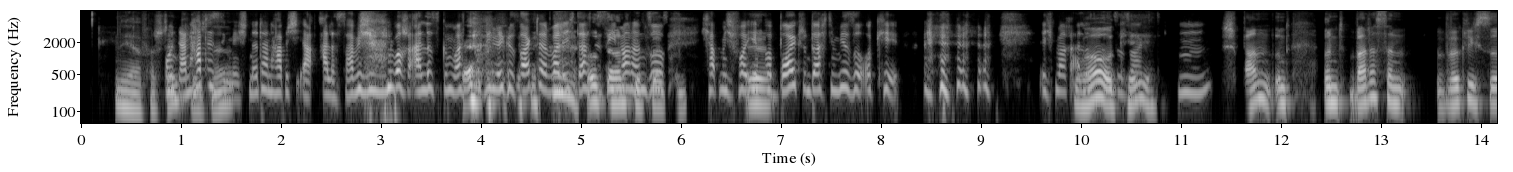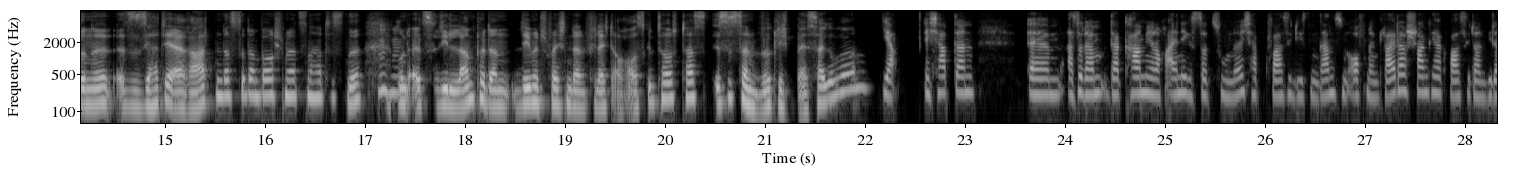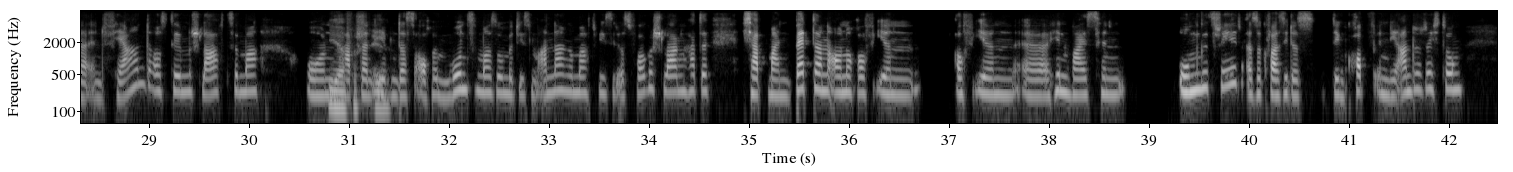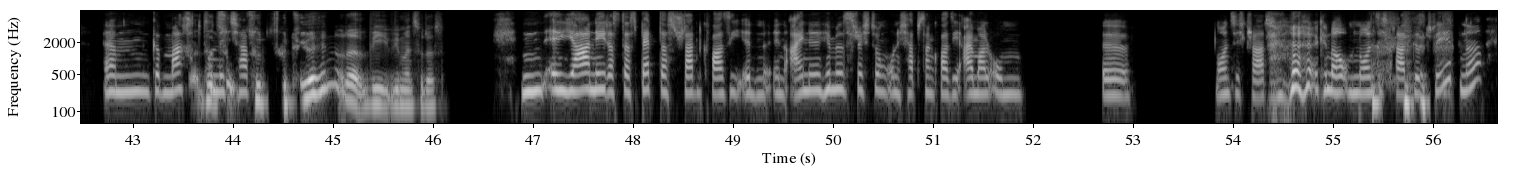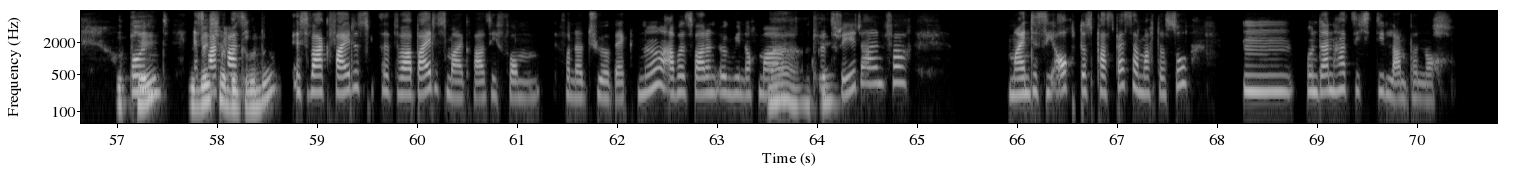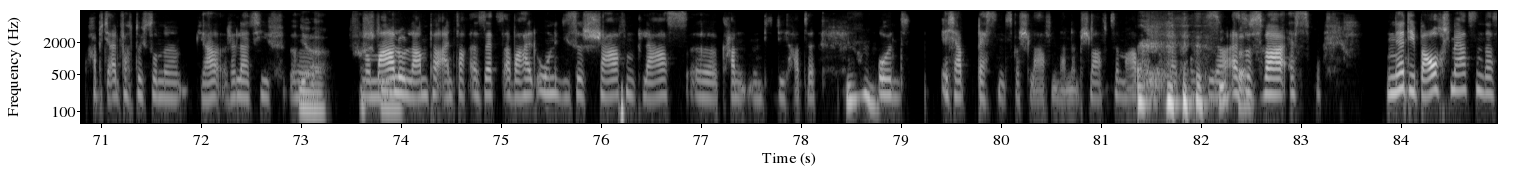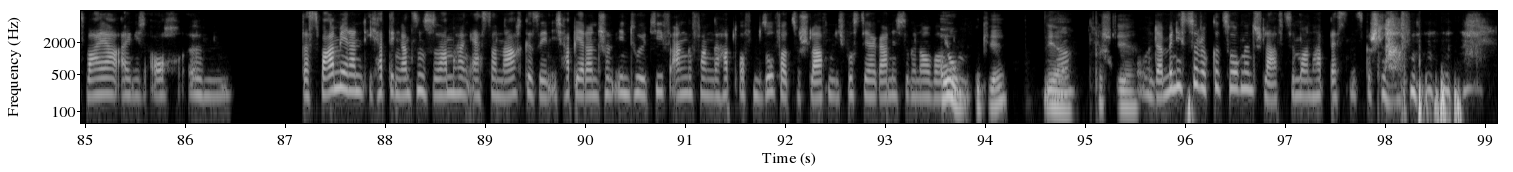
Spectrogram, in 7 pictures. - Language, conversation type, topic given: German, podcast, Was machst du, um dein Zuhause gemütlicher zu machen?
- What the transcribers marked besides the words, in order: laugh; laughing while speaking: "ihr"; giggle; other background noise; chuckle; chuckle; laughing while speaking: "geschlafen"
